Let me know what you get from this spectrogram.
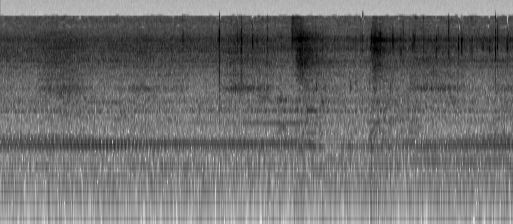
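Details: Steady electrical hum over a hiss of room noise, broken by a few soft clicks and bumps, with no animal sound.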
